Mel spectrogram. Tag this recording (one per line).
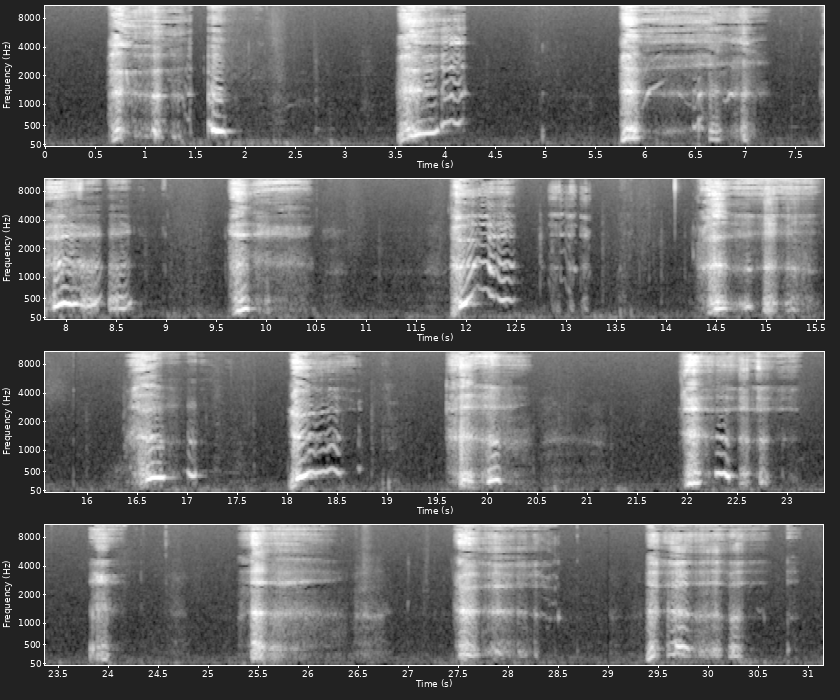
suffocating
starled
design
sound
